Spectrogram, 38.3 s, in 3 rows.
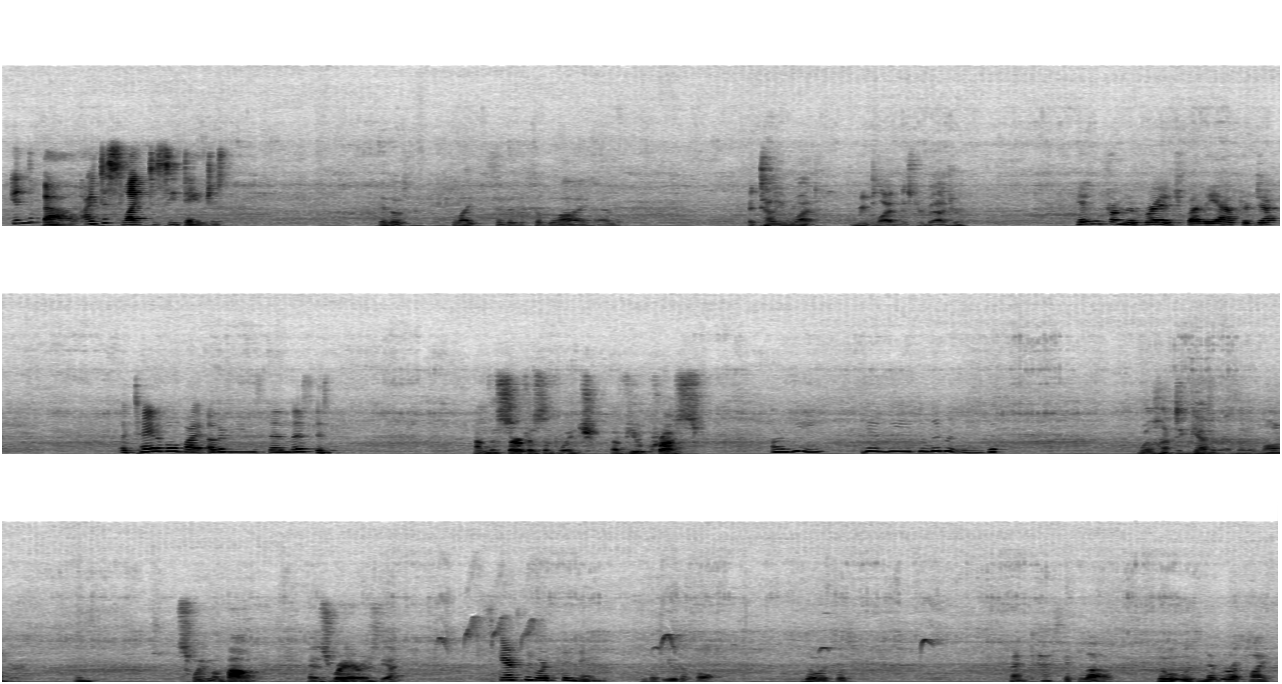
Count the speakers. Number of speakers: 7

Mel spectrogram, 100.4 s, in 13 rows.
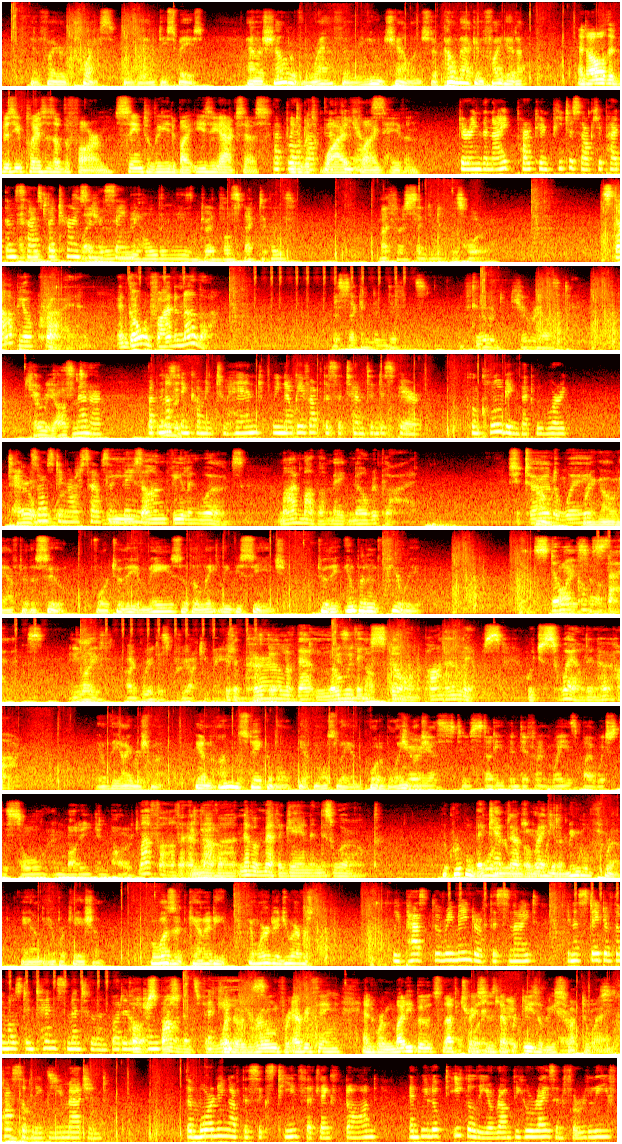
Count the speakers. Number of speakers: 5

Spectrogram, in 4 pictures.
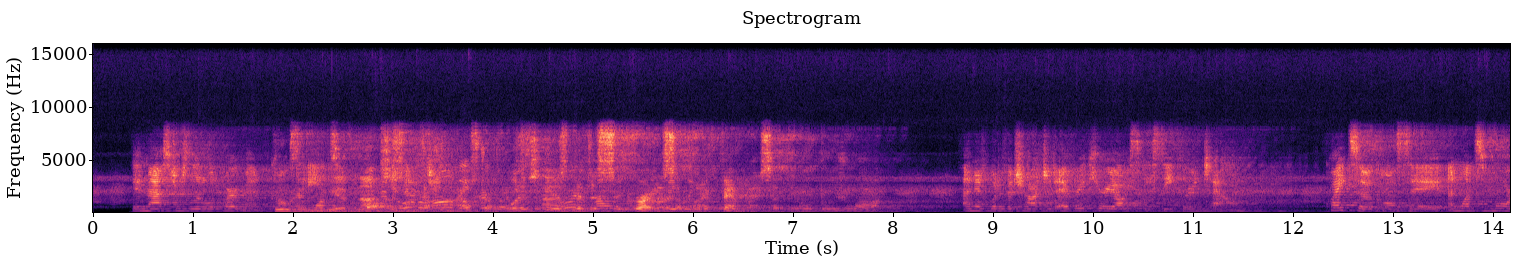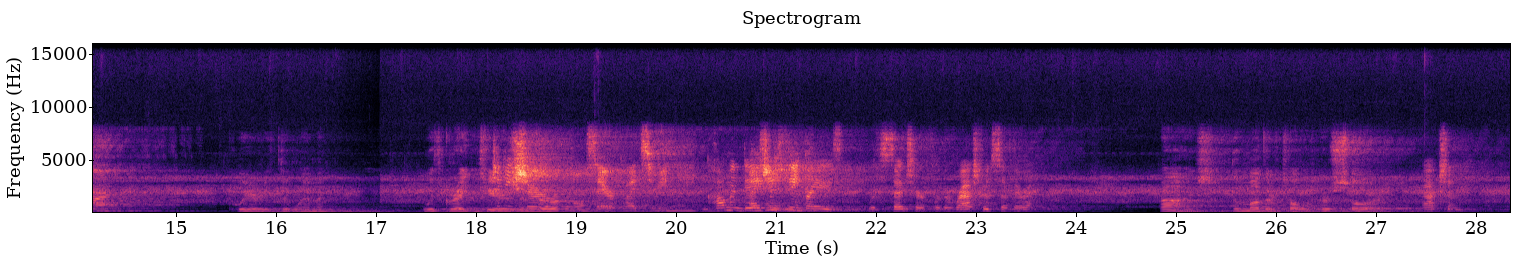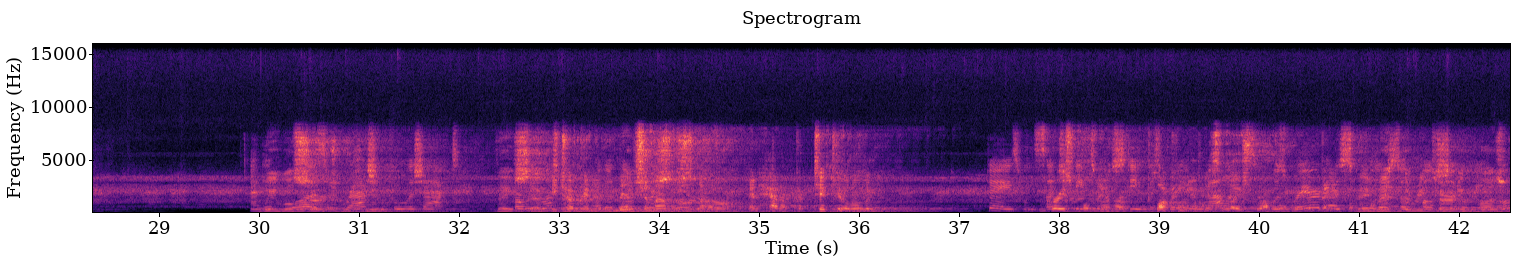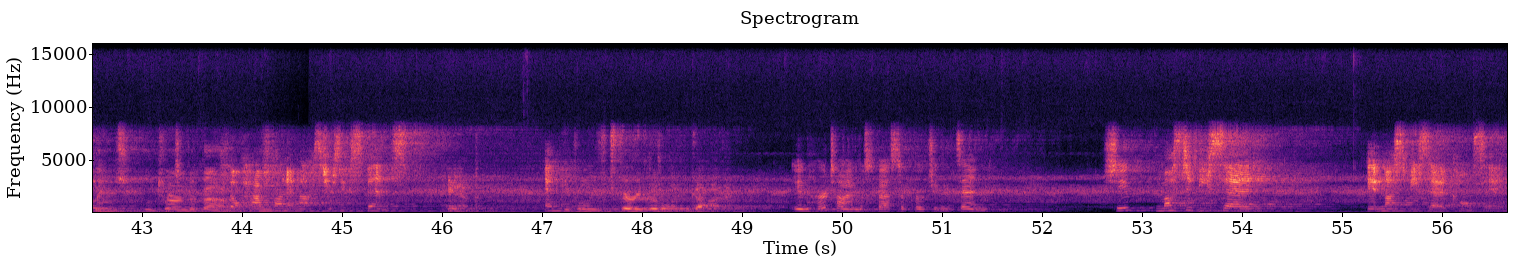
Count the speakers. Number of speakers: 4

